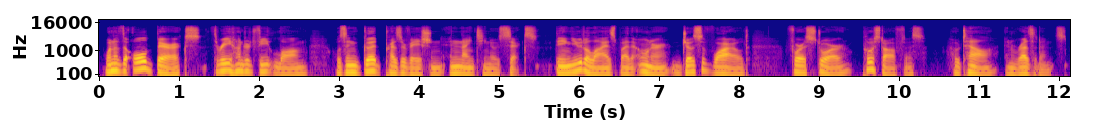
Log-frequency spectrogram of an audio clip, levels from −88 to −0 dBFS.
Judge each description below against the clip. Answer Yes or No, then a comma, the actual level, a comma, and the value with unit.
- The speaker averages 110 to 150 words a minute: No, average, 160 wpm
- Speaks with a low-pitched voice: Yes, low, 110 Hz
